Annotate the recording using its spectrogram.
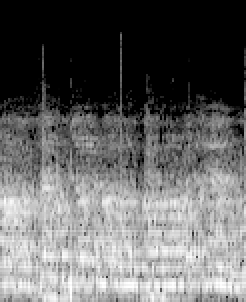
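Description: A group of mourners chanting a Shia noha in unison, with dull thuds about once a second from rhythmic chest-beating (matam).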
